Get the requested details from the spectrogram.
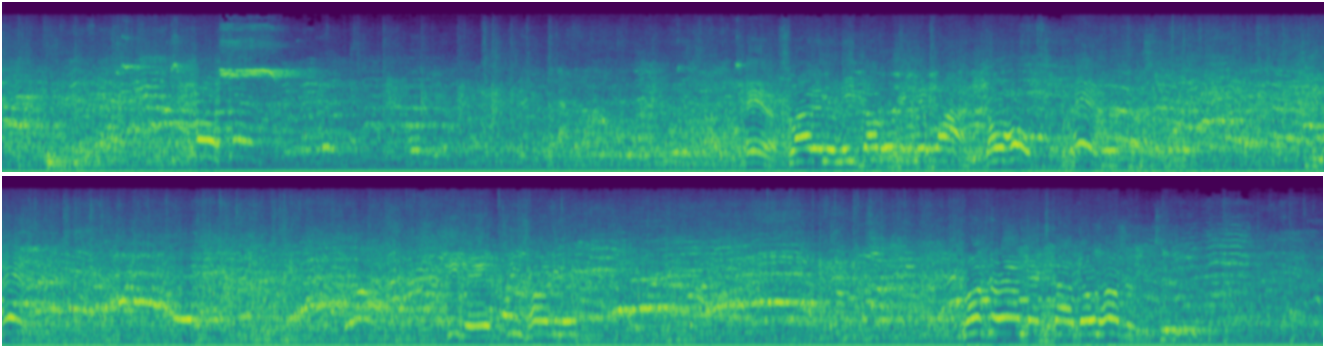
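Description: A crowd of spectators chatters and shouts in a large echoing hall.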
